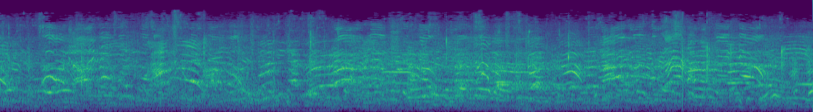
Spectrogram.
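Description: A crowd of young girls shout and cheer excitedly close by.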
